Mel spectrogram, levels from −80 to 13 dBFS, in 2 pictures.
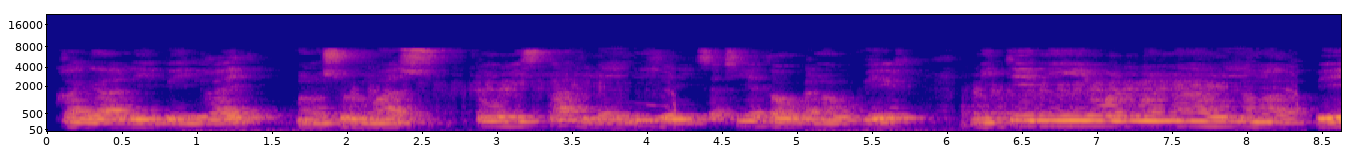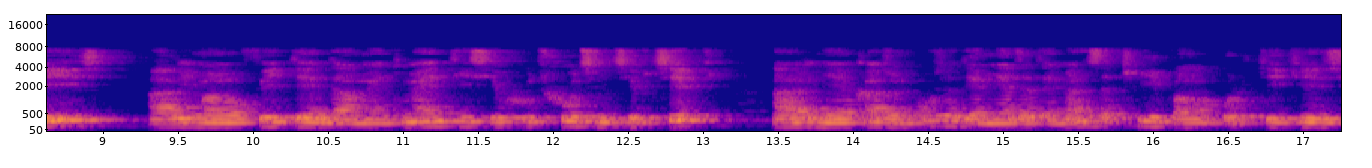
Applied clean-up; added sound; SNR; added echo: neural separator model SepFormer DNS4.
